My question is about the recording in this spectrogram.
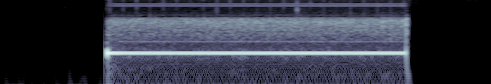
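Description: A telephone ringback tone heard while calling someone: one steady, unbroken mid-pitched beep lasting about a second and a half, clear and moderately loud, with silence before and after and no talk.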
